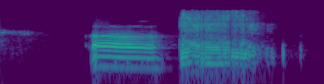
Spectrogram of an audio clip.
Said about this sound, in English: Somebody just fart? What? Yeah. Raccoon human hybrids do that.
